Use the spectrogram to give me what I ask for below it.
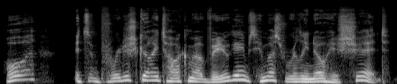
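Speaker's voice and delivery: lightly put-on British voice, high start, a bit fast; mock British accent. Viewers fawning over a British gamer, mock British accent. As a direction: pose as a know-it-all British YouTuber. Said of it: "British voice, sounds like authority on YouTube".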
